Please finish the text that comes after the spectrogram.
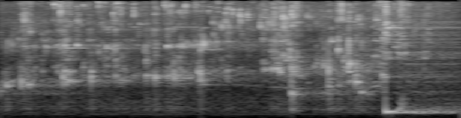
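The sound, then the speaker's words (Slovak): Steady splashing of sparkling mineral water being poured into a glass, a bright fizzy hiss running throughout with a few brief gurgles near the end, no voices. “Môžem vás poprosiť, dajme si pauzičku, hodinku máme skoro za sebou, dajme si pauzičku, napíme sa do... Výborné.”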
